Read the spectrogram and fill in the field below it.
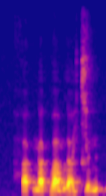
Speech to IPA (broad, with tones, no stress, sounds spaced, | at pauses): h a˨˩ k̚ ŋ a˦˥ k̚ v a˧ m l a̰˧˥ j t͡ɕ ə˨˦ n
